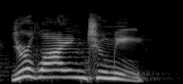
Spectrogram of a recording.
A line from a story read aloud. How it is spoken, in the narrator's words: He would yell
